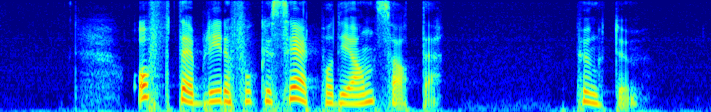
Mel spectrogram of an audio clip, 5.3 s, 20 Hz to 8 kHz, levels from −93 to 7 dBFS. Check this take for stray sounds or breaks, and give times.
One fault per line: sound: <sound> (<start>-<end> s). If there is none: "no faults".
no faults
